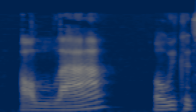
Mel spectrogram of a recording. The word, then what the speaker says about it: Allah: so be very careful it's Allah and that's the effect of having the sound of fata before the lamb of Allah okay now we'll talk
